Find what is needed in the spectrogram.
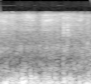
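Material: Nothing is struck.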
